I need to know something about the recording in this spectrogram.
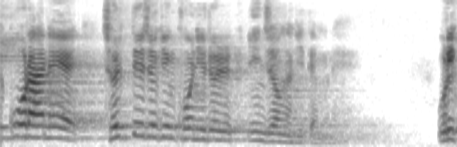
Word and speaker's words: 꼬란: 여러분, 이슬람 경전인 꼬란이라고 그러죠. 코란이라고 그러는데 꼬란이라고 하는 발음으로 요즘 많이 부릅니다. 이 이슬람 경전에 보면 마리아가 성령으로 잉태된 이야기가 나와요. 그런데 이 무슬림들은 이 꼬란의 절대적인 권위를 인정하기 때문에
